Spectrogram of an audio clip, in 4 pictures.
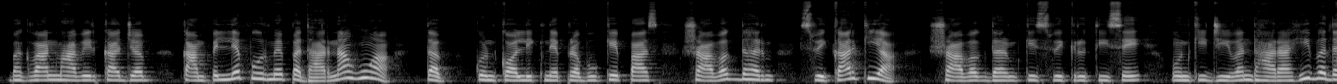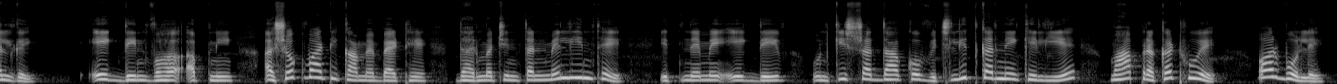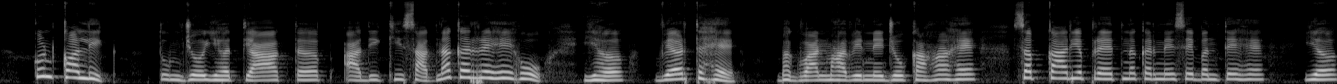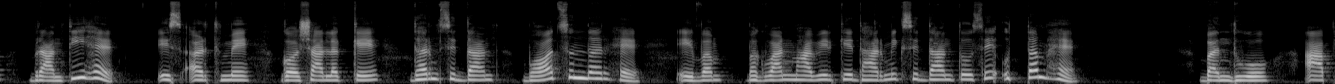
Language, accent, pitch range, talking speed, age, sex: Hindi, native, 190-240 Hz, 120 wpm, 20-39, female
